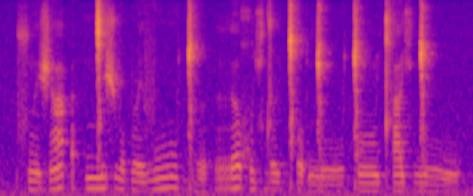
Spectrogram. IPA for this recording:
sʷ ẽ ʃ ã ʔ | ŋ͡ǀ i ʃ v o p ɹ e v uː ɡ͡ǀ ɵ | r ɵ χʷ ɐ ç d ɹ ɨ ǀʰ o ʔ ŋ͡ǀ uː ǀ õː cʰ a ç ŋ͡ǀ uː

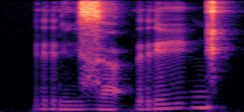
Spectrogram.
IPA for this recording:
r i̤ z a̤ ʔ r i ɡ

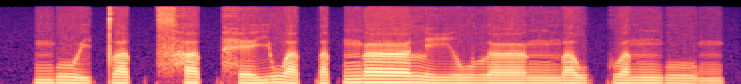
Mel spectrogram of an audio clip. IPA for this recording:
m uː˨˩ j t̪ ɐ˨˥ t̚ t͡sʰ ɐ˨˥ t̚ h e˨˥ j w ɐ˨ t̚ ɐ˥ t̚ ŋ œː˥ l iː˨ w l œː˨ ŋ n̪ ɐ˨˧ w kʷ ɐ˧ n ŋ uː˨˩ m

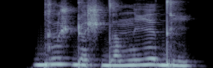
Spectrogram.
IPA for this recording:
ɡ ʉ ʒ ɖ ɐ ʃ d ɐ n̪ i e̯ d̪ i

